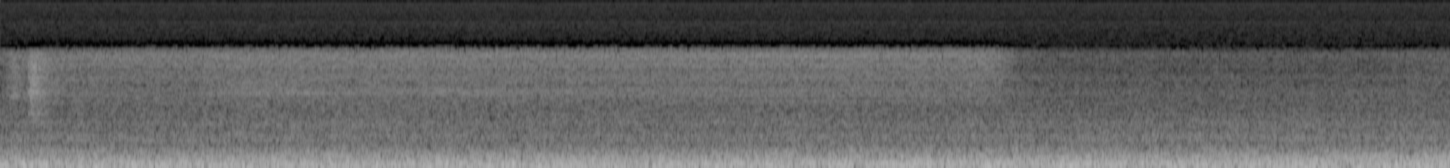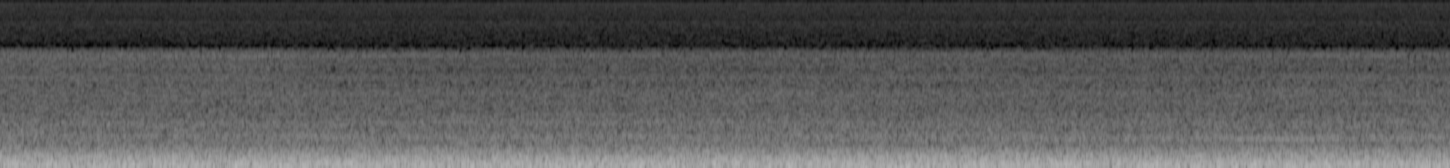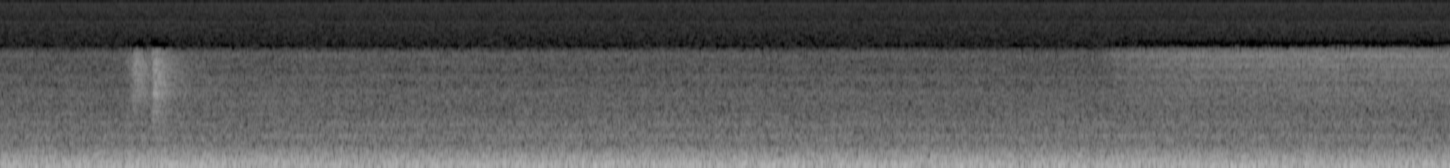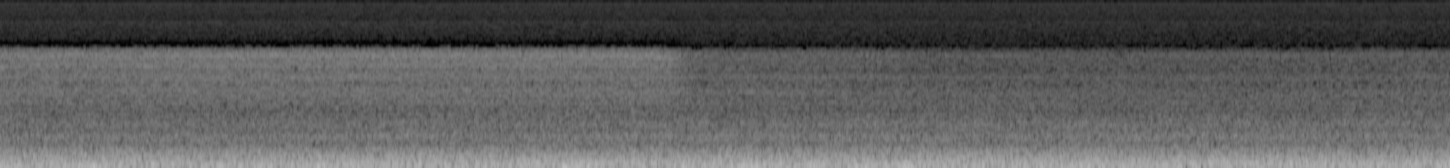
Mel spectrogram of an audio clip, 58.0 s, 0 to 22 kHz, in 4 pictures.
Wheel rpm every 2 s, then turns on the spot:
0, 0, 0, 0, 0, 0, 0, 0, 0, 0, 0, 0, 0, 0, 0, 0, 0, 0, 0, 0, 0, 0, 0, 0, 0, 0, 0, 0, 0.
none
